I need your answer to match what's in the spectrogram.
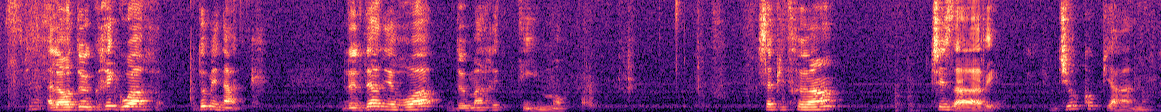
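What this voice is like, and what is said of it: Italian accent speaking French. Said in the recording (French): “vous excuserez mon accent aussi italien”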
